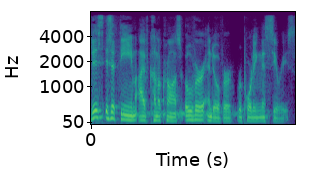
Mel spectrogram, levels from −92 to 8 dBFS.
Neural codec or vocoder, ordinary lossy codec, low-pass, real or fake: codec, 16 kHz, 2 kbps, X-Codec, WavLM features, trained on Multilingual LibriSpeech; MP3, 48 kbps; 7.2 kHz; fake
